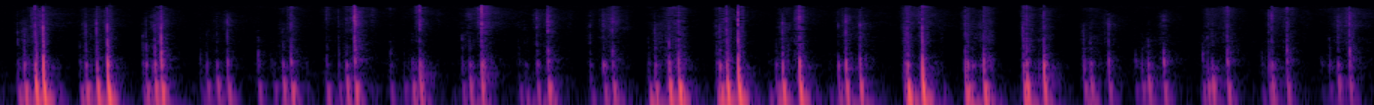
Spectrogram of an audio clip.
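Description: A man beatboxes a fast, steady rhythm close to a microphone.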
